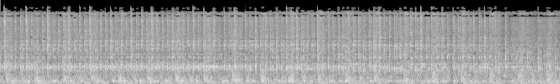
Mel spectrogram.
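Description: Fast, dense ritual drumming: a continuous rapid roll over low drum beats about three a second, with a wavering high note held above it.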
